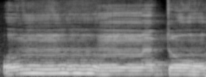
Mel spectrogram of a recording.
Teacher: Lalu U gunakan hamzah atau alif posisinya di ee tenggorokan bagian bawah. Um bertemu mim bertasdid. Kita tahan dua katukan. · Kita dengungkan. Lalu kita tahan dua ketukan di dengungnya. Um. Ditahan juga dua ketukan.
